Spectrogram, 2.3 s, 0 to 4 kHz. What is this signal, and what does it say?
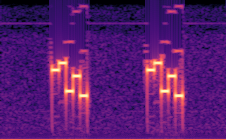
Five-tone selective call (ZVEI), heard as quick runs of five tones, tones of about 70 ms. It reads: 89473 89473
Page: /455/SDR/ZVEI/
